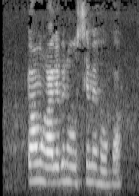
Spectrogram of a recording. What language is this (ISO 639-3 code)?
urd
